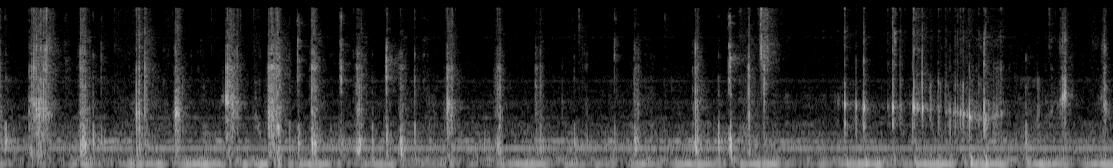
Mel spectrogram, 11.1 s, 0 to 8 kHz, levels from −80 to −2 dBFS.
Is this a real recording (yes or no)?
yes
